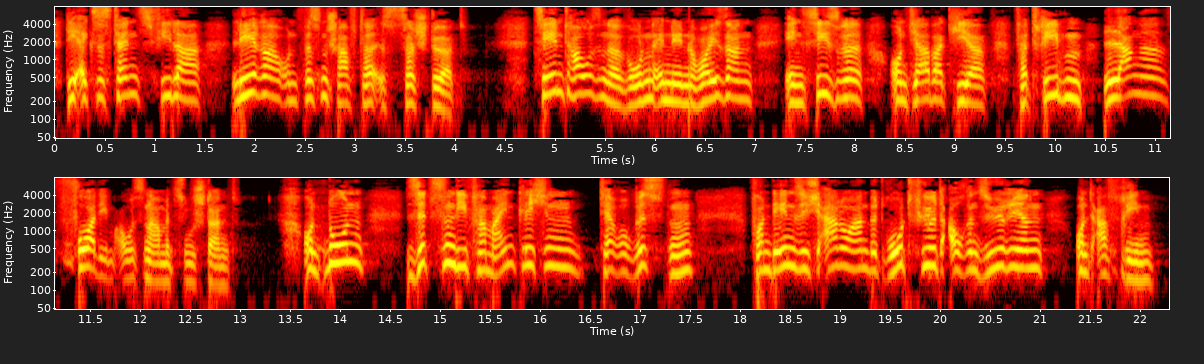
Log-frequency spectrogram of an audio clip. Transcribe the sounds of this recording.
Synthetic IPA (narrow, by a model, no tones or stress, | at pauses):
d̥iːɛksɪstʰɛnt͡sfiːlɐleːʁ̞ɐʊntv̥ɪsn̩ʃaftlɐɪstt͡sɛɐʃtøːɐt | t͡seːntʰaʊzn̩dəvʊɐdn̩ɪndeːnɦɔʏzɐnʔɪnsiːzʁəʔʊntjaːbakʰiːɐfɛɐtʁ̥iːbm̩laŋəfoːɐdeːmʔa̰ʊsnaːmət͡suːʃta̰nt | ʔʊntnuːnzɪt͡sn̩diːfɛɐmaɪntlɪçn̩tʰɛʁoʁ̞ɪstn̩fɔndeːnənzɪçʔɛɐdoaːnbədʁoːtfyːlta̰ʊxɪnzyːʁiənʔʊntʔafʁ̥iːn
